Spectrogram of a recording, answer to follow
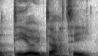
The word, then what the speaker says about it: Diodati: taking a look at the haunting of Villa do-dirty oh because I finally said it right after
